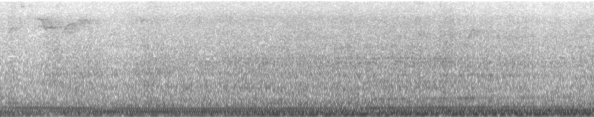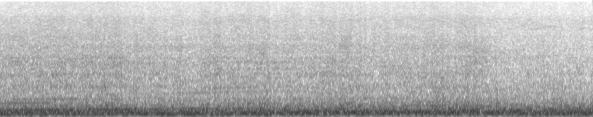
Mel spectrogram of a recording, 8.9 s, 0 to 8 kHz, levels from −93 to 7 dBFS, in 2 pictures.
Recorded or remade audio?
recorded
